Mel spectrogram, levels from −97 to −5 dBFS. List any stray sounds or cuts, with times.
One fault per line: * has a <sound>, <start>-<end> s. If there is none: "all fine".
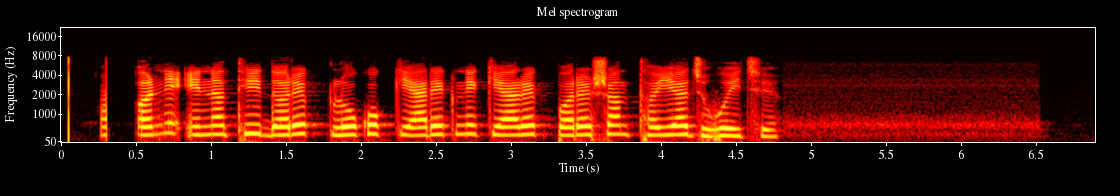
all fine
